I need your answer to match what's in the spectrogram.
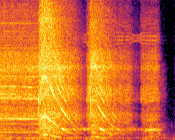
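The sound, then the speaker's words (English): A power drill whirs in three short bursts, its motor pitch sweeping as screws are driven in, with brief pauses between; fairly loud, no talking. “when I put my screws in place now and I'm drilling it in place, they're not going to be like sliding all over the place”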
